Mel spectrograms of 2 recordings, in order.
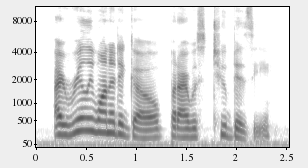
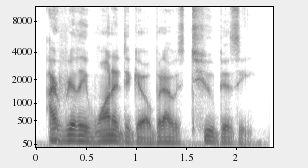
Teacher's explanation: You hear how wanted and too busy pop out. Those are the core ideas, so they carry the stress. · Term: natural rhythm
